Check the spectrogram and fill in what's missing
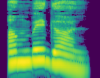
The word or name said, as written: ಅಂಬೇಗಾಲು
